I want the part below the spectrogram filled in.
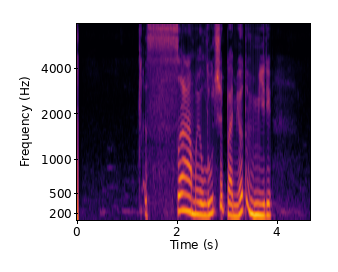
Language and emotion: Russian, positive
